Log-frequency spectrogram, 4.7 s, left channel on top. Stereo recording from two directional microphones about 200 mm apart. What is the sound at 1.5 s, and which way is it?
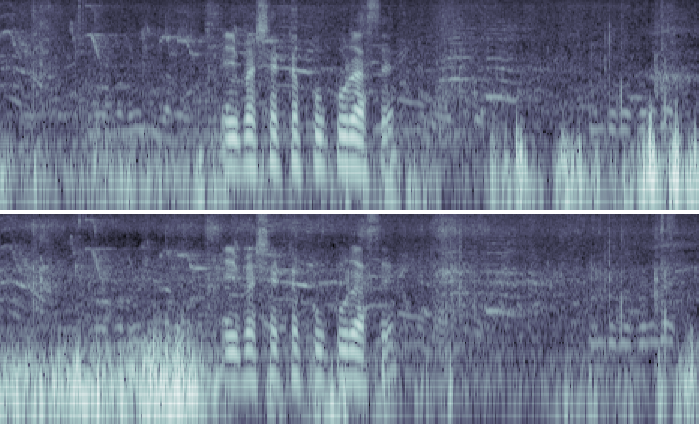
Speech, 35° left (ahead or behind).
